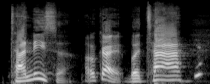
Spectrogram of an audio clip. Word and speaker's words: Tanissa: okay so what's this you know how to say lisa right lisa yeah so instead of lisa but nisa nisa and then tanissa thank you tai so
